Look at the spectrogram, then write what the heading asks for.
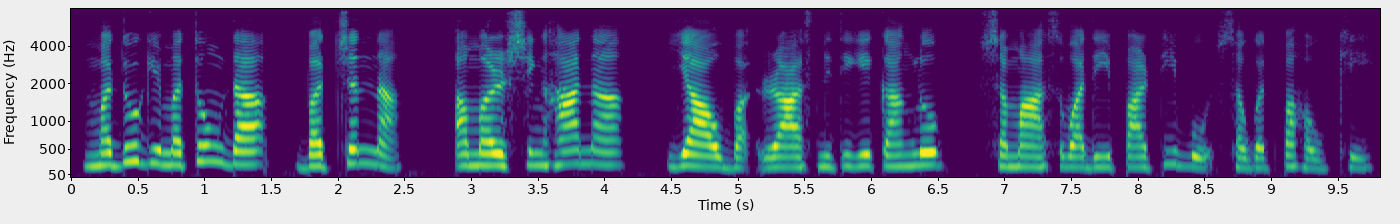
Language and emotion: Manipuri, neutral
